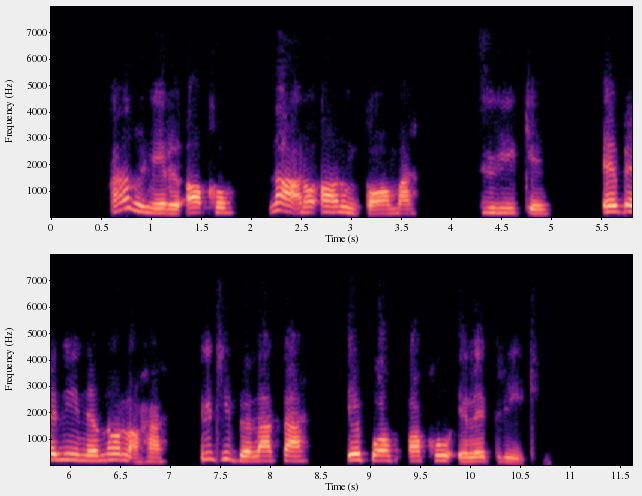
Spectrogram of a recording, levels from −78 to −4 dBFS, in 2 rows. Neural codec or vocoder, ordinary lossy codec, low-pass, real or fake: codec, 16 kHz, 1.1 kbps, Voila-Tokenizer; none; 7.2 kHz; fake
